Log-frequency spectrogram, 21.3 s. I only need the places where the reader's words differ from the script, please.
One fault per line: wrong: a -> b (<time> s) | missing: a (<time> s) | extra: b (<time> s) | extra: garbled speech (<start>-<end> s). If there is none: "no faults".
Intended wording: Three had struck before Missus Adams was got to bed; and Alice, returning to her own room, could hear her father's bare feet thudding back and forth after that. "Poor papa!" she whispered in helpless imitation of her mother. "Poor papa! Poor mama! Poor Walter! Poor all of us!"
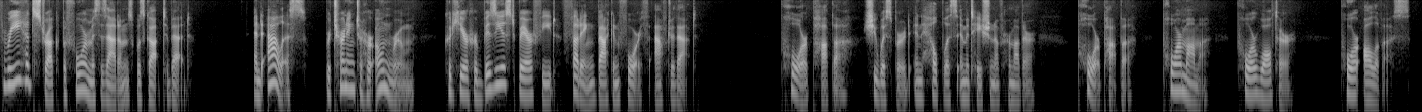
wrong: father's -> busiest (7.2 s)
